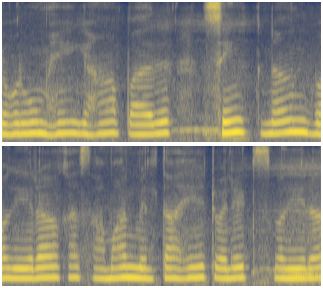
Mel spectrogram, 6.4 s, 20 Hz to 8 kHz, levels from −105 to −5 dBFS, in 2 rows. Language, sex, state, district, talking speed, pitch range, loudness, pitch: Hindi, female, Himachal Pradesh, Shimla, 120 wpm, 210-230 Hz, -16 LUFS, 220 Hz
